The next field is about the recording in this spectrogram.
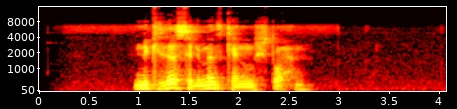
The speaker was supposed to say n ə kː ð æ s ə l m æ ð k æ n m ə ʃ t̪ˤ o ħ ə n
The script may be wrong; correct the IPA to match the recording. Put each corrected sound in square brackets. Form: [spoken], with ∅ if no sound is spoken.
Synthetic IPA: n ə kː ð æ s ə l m æ ð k æ n m ə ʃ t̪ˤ o ħ ə n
